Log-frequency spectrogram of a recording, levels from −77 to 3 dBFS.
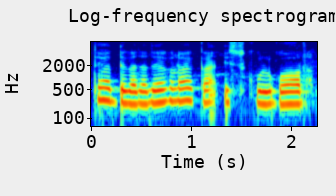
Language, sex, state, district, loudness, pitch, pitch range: Chakma, female, Tripura, Dhalai, -15 LUFS, 235 Hz, 225-270 Hz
